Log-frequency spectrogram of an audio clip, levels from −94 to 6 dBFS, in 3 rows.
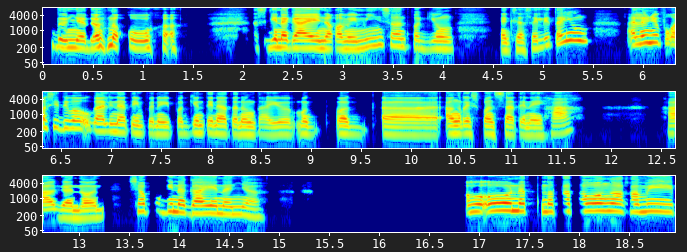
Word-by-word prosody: Dun 210 Hz, -3 st, 0 dB
niya 190 Hz, -2 st, +3 dB
daw 205 Hz, +3 st, +5 dB
nakuha. 195 Hz, -6 st, -1 dB, 0.8 s
Tas -, -, -8 dB
ginagaya 200 Hz, -2 st, +7 dB
niya 185 Hz, -1 st, +2 dB
kami 180 Hz, 0 st, +1 dB
minsan 235 Hz, +3 st, -3 dB
'pag 195 Hz, -2 st, -6 dB
yung 180 Hz, 0 st, -2 dB, 0.5 s
nagsasalita, 190 Hz, -, -3 dB
yung 390 Hz, 0 st, +2 dB, 0.4 s
alam 275 Hz, +4 st, +4 dB
n'yo 320 Hz, -, +2 dB
po -, -, -7 dB
kasi 300 Hz, 0 st, -5 dB
di 280 Hz, -, -5 dB
ba, 270 Hz, -1 st, 0 dB
ugali 210 Hz, -2 st, 0 dB
natin 185 Hz, -2 st, -2 dB
pinoy 160 Hz, -2 st, -4 dB
'pag 170 Hz, -, -9 dB
yung 180 Hz, 0 st, -4 dB
tinatanong 165 Hz, -3 st, -1 dB
tayo, 155 Hz, 0 st, -6 dB
mag 165 Hz, -2 st, -5 dB, 0.2 s
mag 170 Hz, -1 st, -1 dB, 0.3 s
ah, 150 Hz, -2 st, -1 dB
ang 170 Hz, 0 st, +2 dB
response 165 Hz, -2 st, -3 dB
natin 150 Hz, -1 st, -3 dB
ay, 145 Hz, -, -3 dB
"Ha? 175 Hz, +5 st, -3 dB, 1.0 s
Ha?" 175 Hz, -, +1 dB
gano'n. 165 Hz, 0 st, -1 dB, 0.3 s
Siya 300 Hz, 0 st, -1 dB
po, 305 Hz, +2 st, -19 dB
ginagaya 255 Hz, -4 st, +3 dB
na 235 Hz, -1 st, -1 dB
niya. 200 Hz, -6 st, -6 dB, 2.0 s
Oo, 300 Hz, +4 st, +6 dB
nat 310 Hz, -1 st, +3 dB, 0.2 s
natatawa 300 Hz, +2 st, +1 dB
nga 305 Hz, -1 st, +5 dB
kami 285 Hz, 0 st, -1 dB
195 Hz, 145 wpm, -22 LUFS, 170-275 Hz, 2.0 s, ginagaya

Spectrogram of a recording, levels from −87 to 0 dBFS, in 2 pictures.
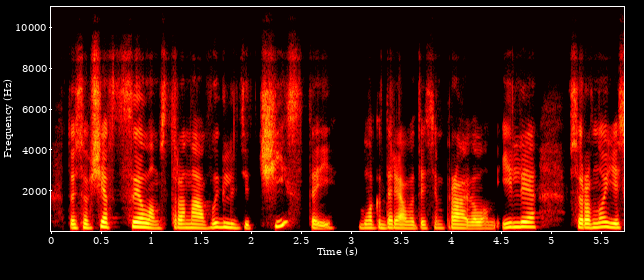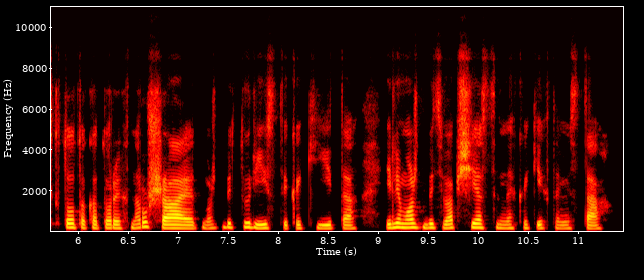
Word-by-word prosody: То -, -, -1 dB
есть 180 Hz, -, 0 dB
вообще, 185 Hz, +5 st, +6 dB
в 215 Hz, -, -6 dB
целом, 215 Hz, -5 st, +6 dB
страна 185 Hz, 0 st, +2 dB
выглядит 185 Hz, -4 st, -1 dB
чистой 270 Hz, -, -1 dB, 0.2 s
благодаря 180 Hz, 0 st, +1 dB
вот 160 Hz, -1 st, -4 dB
этим 170 Hz, +2 st, -5 dB
правилам 155 Hz, -3 st, +2 dB
или 220 Hz, +5 st, +3 dB, 0.3 s
всё 200 Hz, -, +2 dB
равно 195 Hz, +3 st, +4 dB
есть 195 Hz, -4 st, +2 dB
кто-то, 195 Hz, -2 st, -2 dB
который 170 Hz, 0 st, -3 dB
их 165 Hz, -, -15 dB
нарушает- 170 Hz, -5 st, +2 dB
может 175 Hz, 0 st, -12 dB
быть, 200 Hz, -2 st, -5 dB
туристы 175 Hz, -6 st, -4 dB
какие-то 155 Hz, -1 st, -6 dB, 0.3 s
или, 185 Hz, +3 st, 0 dB
может 195 Hz, 0 st, 0 dB
быть, 185 Hz, 0 st, -4 dB
в -, -, -2 dB
общественных 180 Hz, -2 st, -3 dB
каких-то 165 Hz, -1 st, -10 dB
местах? 155 Hz, -1 st, -7 dB
180 Hz, 160 wpm, -26 LUFS, 165-195 Hz, 0.3 s, вообще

